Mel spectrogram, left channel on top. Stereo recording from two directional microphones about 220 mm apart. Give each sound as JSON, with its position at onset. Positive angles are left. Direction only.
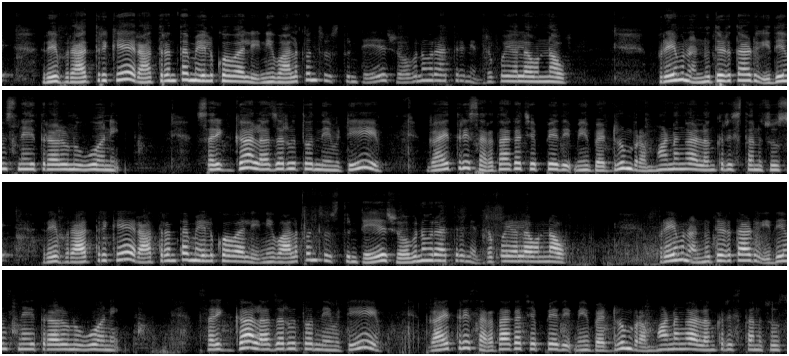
{"t": 0.4, "sound": "a woman's voice", "side_deg": 60}
{"t": 3.2, "sound": "speech", "side_deg": -25}
{"t": 4.9, "sound": "a woman's voice", "side_deg": 55}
